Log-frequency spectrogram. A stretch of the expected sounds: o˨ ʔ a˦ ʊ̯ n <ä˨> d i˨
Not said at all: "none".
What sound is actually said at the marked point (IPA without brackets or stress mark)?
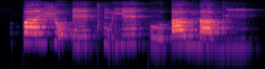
ä˨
